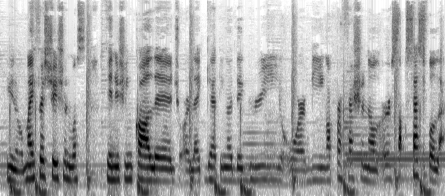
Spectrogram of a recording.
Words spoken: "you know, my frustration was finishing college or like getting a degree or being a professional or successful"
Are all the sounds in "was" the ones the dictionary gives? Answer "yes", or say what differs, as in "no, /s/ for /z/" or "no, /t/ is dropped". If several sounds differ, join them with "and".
no, /s/ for /z/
